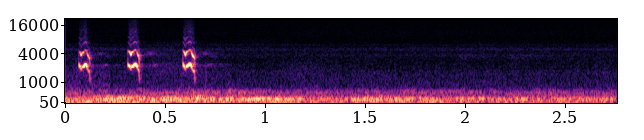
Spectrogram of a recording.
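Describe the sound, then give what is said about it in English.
At 9 o'clock in the morning, three sharp, high bird calls ring out in quick, evenly spaced succession at the start, standing clearly above a steady low rumble of background noise, then only the rumble continues. “Start recording. This is bird 4-3 at 9 o'clock a.m.”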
